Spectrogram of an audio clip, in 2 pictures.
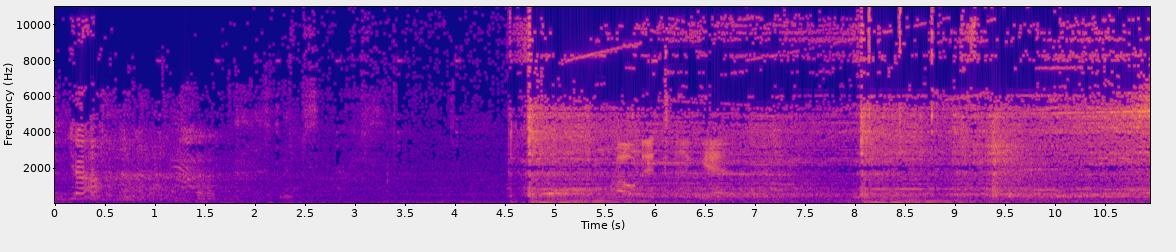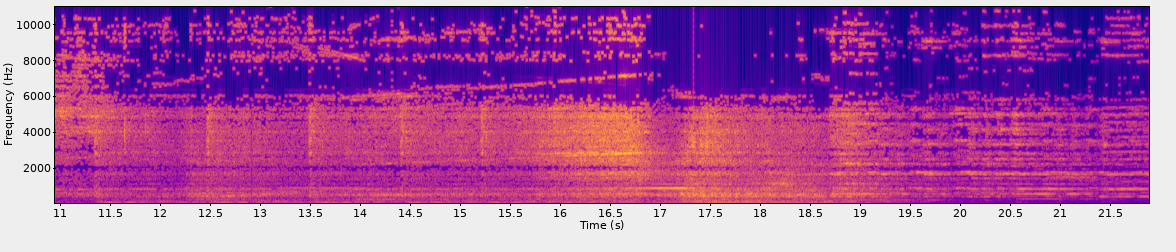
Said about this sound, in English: Yeah, so that's Millennium Falcon Smuggler's Run.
